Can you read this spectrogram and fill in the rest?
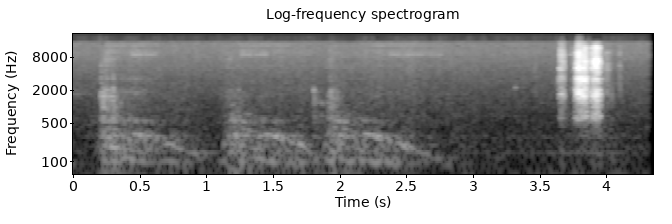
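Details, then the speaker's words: NTM Prop Drive 28-30S 900kV motor 3, spun by hand: three soft smooth whirs fading evenly, no clicking or grinding, very little wobble; healthy bearings, unlike the other two motors. "and then motor 3 seems perfectly fine very little wobble in it practically none and it spins freely and quietly"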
